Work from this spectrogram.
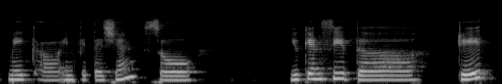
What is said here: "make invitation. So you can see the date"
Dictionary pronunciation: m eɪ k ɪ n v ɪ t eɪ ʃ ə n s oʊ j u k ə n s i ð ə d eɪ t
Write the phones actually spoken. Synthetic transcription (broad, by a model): m eɪ k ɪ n f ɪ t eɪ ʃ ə n s oʊ j u k ə n s i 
